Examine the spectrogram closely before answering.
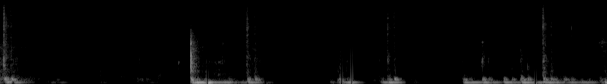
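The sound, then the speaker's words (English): Typing on a computer keyboard, with quiet, crisp keystroke clicks arriving in several short bursts separated by brief pauses, and no talking. “Actually, I'm going to type that too in the chat room.”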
